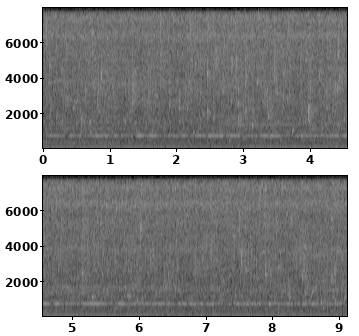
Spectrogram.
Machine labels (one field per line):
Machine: pump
